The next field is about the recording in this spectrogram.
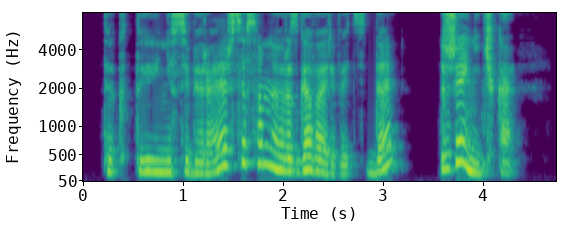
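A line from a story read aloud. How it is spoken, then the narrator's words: Snide question. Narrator (Russian): Ехидно поинтересовалась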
